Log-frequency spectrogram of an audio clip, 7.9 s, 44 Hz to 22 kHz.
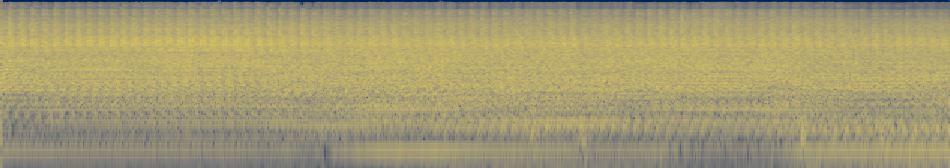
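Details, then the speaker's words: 2009 Subaru Forester at idle, at startup: loud, rapid, regular knock keeping time with crank speed; putting it in gear reduces it somewhat. Owner fears a rod failure; deep bottom-end knock, unconfirmed. "it down in gear it it takes away some of the noise but you can hear it knocking"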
